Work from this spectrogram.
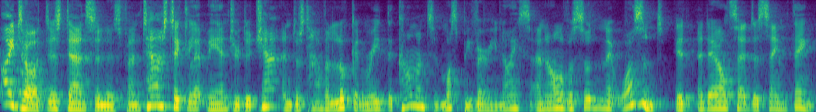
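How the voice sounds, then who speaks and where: Someone with an Irish accent talks at a very fast pace with hardly any pauses. The intonation is lively, and background noise is noticeable. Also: man, high pitch for a man. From Ireland. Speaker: stand-up comedian. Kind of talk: stand-up comedy performance.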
